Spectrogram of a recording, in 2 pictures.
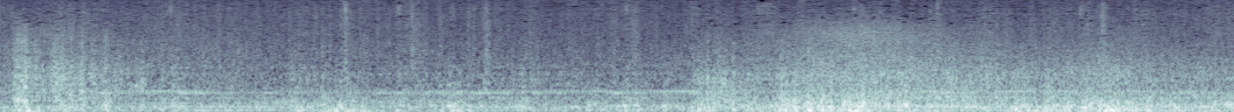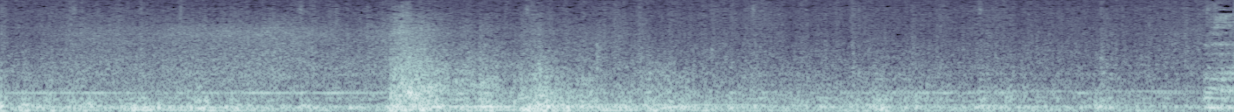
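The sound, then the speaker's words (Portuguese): A heavy thunderstorm over a dirt road through a forest, with steady, dense rain and deep rolling thunder swelling around the middle, plus a sharp crack near the end. Loud, with no voices. “Com o temporal que caía, a visibilidade era quase zero.”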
